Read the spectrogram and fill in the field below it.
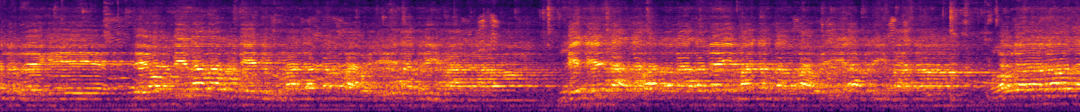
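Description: A crowd of women chants a prayer together in unison.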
